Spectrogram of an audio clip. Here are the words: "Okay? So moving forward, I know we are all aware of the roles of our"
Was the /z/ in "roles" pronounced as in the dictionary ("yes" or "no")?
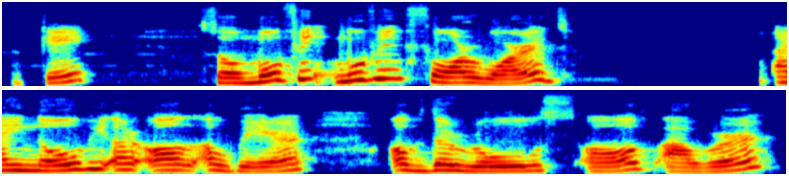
no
